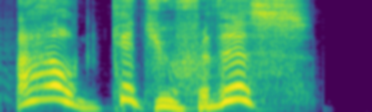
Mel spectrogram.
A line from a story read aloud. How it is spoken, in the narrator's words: Madder than ever, the Archduke shouting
